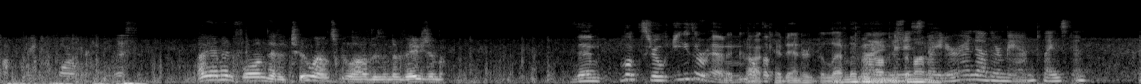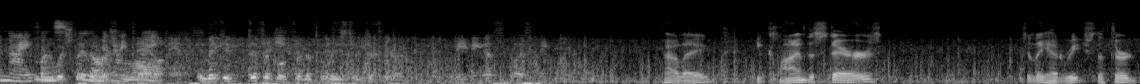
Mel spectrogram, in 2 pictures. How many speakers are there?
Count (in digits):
6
